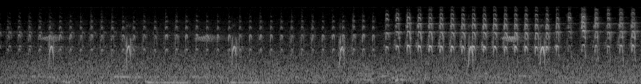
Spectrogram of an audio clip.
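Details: Hungry three-toed woodpecker chicks squeaking inside a tree cavity in Kalinovsky forest park, Yekaterinburg: faint high chatter, with occasional lower calls from other birds, turning into a dense fast series of shrill peeps after about four seconds.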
